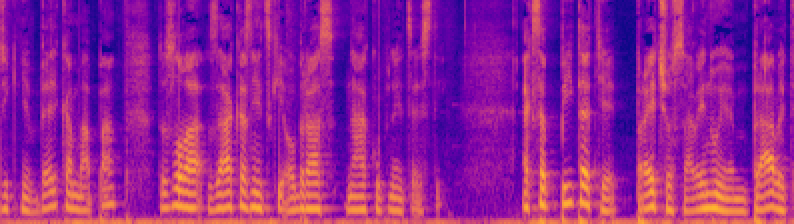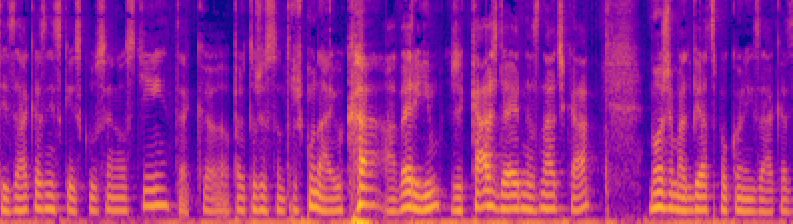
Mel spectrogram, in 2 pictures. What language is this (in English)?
Slovak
